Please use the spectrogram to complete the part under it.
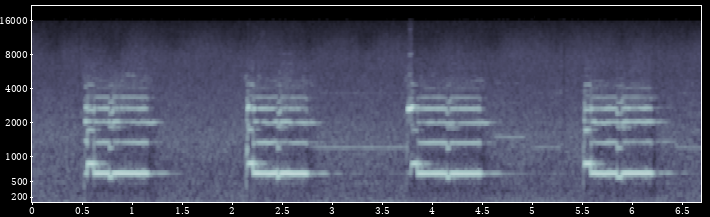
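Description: A short roll on the note E is played on a whistle with all holes covered except the bottom one, using an A-finger cut and a bottom-finger tip. Four brief ornamented notes sound alone, each separated by a short pause.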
